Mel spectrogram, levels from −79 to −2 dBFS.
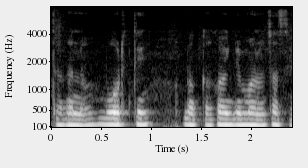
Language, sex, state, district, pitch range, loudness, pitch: Bengali, male, Tripura, Unakoti, 140-150 Hz, -16 LUFS, 140 Hz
